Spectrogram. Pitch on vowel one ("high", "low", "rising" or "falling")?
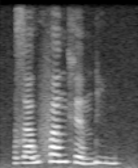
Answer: rising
